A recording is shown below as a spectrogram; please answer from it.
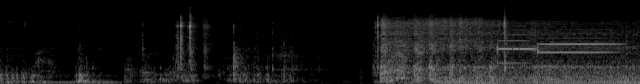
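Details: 2011 Ford Fiesta 1.5 TDCi diesel, earlier no-start with blank instrument cluster (U0155, cluster immobilizer); quiet clicks, engine catches quickly and settles to steady idle with brief chime after cluster repair; clean healthy start.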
